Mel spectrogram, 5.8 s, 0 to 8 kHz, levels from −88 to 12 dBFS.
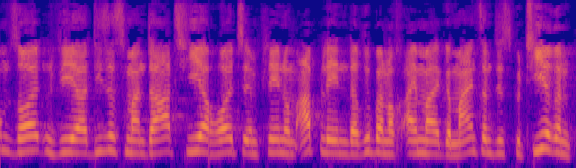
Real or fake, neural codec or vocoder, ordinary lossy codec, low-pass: real; none; none; none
